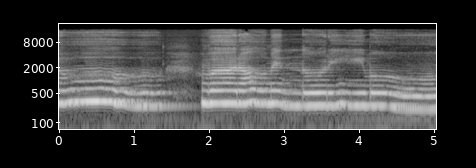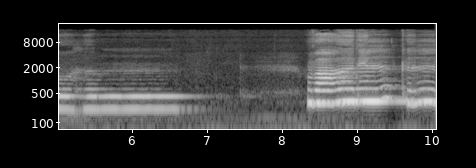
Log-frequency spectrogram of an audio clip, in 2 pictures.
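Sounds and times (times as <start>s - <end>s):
breath: 1.4s - 1.9s, 7.5s - 8.4s.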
